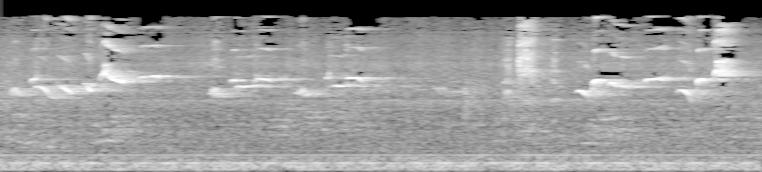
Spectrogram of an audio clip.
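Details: Oriental magpie-robin singing amid city surroundings: clear whistled phrases of slurred, sweeping notes repeated every second or two, with a steady low droning hum from urban machinery throughout.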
